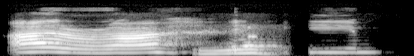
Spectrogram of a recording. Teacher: اور رحیم نہیں ہی نہیں رحیم نرمی سے صرف سانس سے پڑھنا ہے. الرحیم. رحیم نہیں ہی نہیں رحیم.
